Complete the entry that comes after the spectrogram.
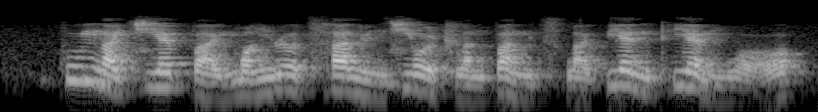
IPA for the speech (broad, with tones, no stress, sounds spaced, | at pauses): k u˥ n̪ a˨ ɪ̯ t͡ɕ j ɛ˥ p a˨˩ ɪ̯ m ɑ˧˥ ŋ ɻ ɤ˥˩ t͡sʰ ä˥ l y˨˩ n ɕ j o˥˩ ʊ̯ ʈ͡ʂ w a˩ n p ä˥˩ n̪ i˩ t͡sʰ w a˩ ɪ̯ p j ɛ˥˧ n pʰ j ɛ˥˩ m w ɔ˨˩˦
